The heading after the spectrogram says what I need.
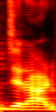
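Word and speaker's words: Gerard: इसको बच्चों जेरार्ड भी कई लोग पढ़ते हैं, वैसे गेरार्ड तो इसकी करेक्ट प्रोनाउंसिएशन है ही, लेकिन जेरार्ड भी गलत नहीं कह सकते, क्योंकि नाम है, नाम में कुछ हो सकता है।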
